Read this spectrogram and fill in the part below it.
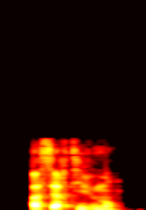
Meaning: assertively
- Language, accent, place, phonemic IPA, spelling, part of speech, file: French, France, Lyon, /a.sɛʁ.tiv.mɑ̃/, assertivement, adverb, LL-Q150 (fra)-assertivement.wav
